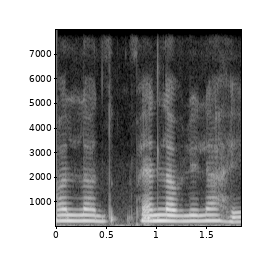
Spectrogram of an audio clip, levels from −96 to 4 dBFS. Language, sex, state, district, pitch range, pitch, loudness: Marathi, female, Maharashtra, Sindhudurg, 225-235 Hz, 230 Hz, -14 LUFS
